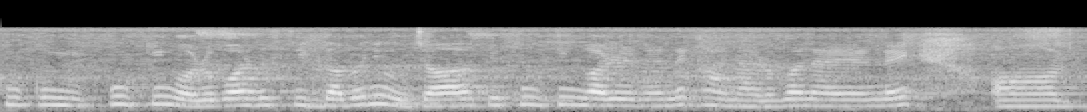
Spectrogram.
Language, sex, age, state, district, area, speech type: Nepali, female, 18-30, West Bengal, Darjeeling, rural, spontaneous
